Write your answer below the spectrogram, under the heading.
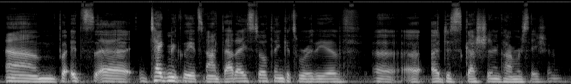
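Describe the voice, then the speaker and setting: A woman's voice: rumbling low, level tone, a little fast, a little mellow. Woman council member explaining with fillers. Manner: explanatory, thinks aloud with many fillers. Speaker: city council member guest. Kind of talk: casual panel conversation.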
